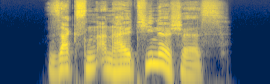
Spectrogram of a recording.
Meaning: strong/mixed nominative/accusative neuter singular of sachsen-anhaltinisch
- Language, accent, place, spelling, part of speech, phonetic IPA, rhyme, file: German, Germany, Berlin, sachsen-anhaltinisches, adjective, [ˌzaksn̩ʔanhalˈtiːnɪʃəs], -iːnɪʃəs, De-sachsen-anhaltinisches.ogg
